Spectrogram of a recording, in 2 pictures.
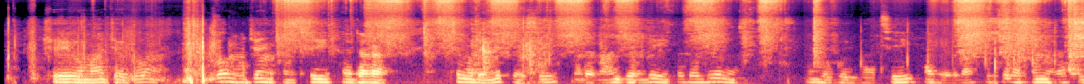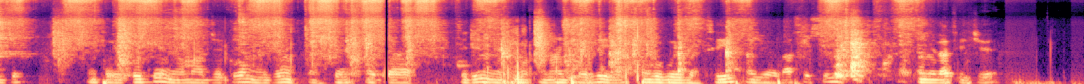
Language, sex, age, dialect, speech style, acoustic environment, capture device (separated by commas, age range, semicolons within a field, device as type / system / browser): Yoruba, male, 25-34, Nigeria - Nigerian Standard, relaxed, nature, mobile / Linux / Chrome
